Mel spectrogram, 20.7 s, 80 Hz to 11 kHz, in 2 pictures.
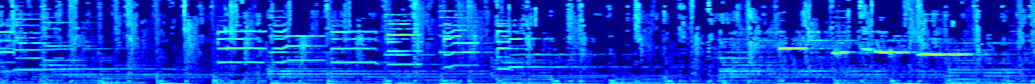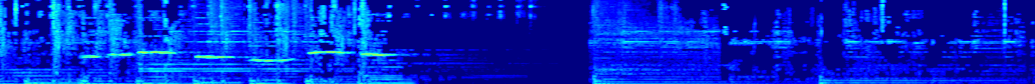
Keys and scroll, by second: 17.6-20.7 typing.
